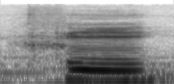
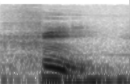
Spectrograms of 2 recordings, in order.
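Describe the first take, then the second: First: The vowel is drawn out long. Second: The vowel is short and clipped. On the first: "Ini yang dibaca dengan panjang" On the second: "Tidak dibaca dengan panjang, tapi dibaca fi"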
